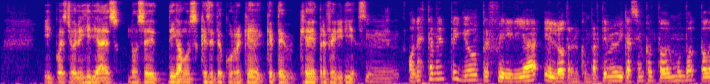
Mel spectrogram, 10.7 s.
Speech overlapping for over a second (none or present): none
